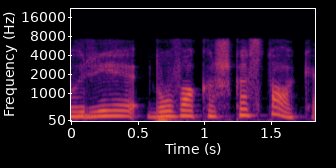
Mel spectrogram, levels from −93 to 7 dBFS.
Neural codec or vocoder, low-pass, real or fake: none; 7.2 kHz; real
